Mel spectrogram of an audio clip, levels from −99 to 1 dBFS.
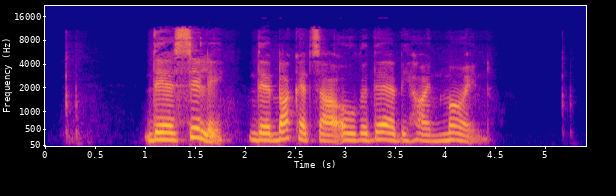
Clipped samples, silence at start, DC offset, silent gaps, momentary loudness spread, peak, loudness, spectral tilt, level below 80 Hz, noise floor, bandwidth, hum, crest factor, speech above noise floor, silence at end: under 0.1%; 1 s; under 0.1%; none; 10 LU; -2 dBFS; -16 LUFS; -5 dB/octave; -62 dBFS; under -90 dBFS; 12.5 kHz; none; 16 dB; over 74 dB; 1 s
